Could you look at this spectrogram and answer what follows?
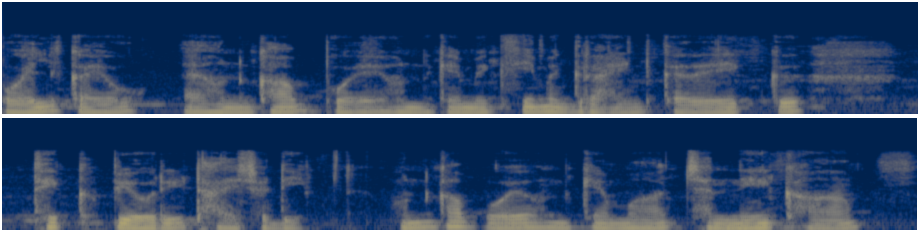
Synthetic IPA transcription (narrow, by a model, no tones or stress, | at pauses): bɔːɪlkɐjoɛ̃ːɦʊnkʰãpoːɪɦʊnkʰemɪksimẽɡɾaːɪ̃ɳɖkɐɾeɪk | t̪ʰɪkpjoːɾiʈʰaːesɐɖiː | ɦʊnkʰãːpoːeɦʊnkʰemãt͡ɕʰɐnikʰãː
